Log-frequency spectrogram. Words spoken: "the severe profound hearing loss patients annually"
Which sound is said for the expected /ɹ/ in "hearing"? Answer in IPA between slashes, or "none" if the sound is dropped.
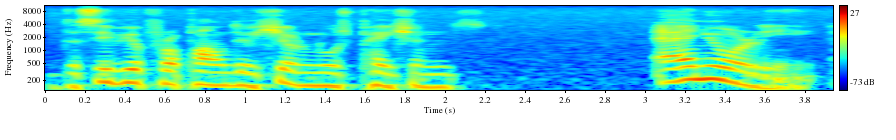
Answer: none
